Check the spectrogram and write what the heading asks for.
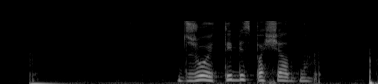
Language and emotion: Russian, neutral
